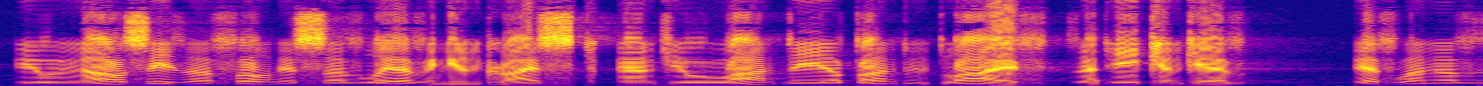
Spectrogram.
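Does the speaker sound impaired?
Yes: cerebral palsy, through a speech-generating device; had caregiver who helped with walking attempts.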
